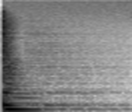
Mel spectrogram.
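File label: tom high; FISHWISH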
